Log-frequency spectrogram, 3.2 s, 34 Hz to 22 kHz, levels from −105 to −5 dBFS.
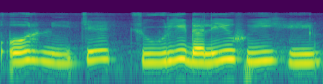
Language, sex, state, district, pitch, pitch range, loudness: Hindi, female, Madhya Pradesh, Dhar, 195 Hz, 180-215 Hz, -16 LUFS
